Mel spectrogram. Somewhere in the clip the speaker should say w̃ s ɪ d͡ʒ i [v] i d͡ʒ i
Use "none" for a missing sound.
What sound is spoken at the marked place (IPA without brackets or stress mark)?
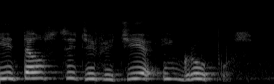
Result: v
